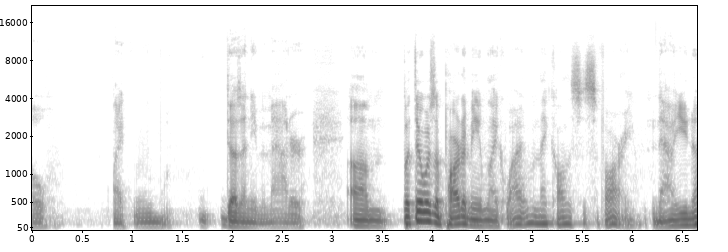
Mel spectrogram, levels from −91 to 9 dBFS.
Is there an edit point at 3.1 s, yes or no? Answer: yes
